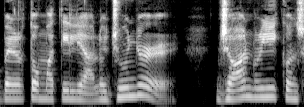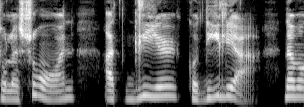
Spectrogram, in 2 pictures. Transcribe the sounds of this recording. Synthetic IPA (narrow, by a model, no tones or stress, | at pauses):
bɛɹt̪omɐt̪ɪljanod͡ʒunjoɹ | d͡ʒanɹikonsʊlɐʃon | ʔɐt̪̚ɡliɹkod̪iljɐ̰nɐmɐ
